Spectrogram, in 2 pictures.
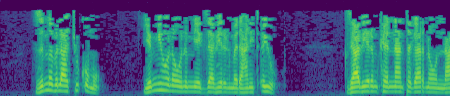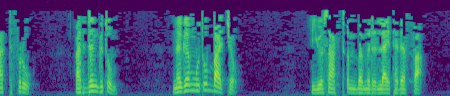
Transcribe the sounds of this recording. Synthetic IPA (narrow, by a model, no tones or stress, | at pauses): zɨmːɨβɨlat͡ʃːukʼumu | jɛmːiho̞nəwnɨmjɛɨɡzijaβhe̞ɾɨnməd̪hanit̪ɨju | ɨɡzjaβhe̞ɾɨmkʰəɨnːant̪ʰəɡaɾnəwɨnːat̪ːɨ̥fɨɾu | ʔat̪d̪əŋɡɨt̪ʼum | nəɡəmːut̪ʼubːat͡ʃːɛ̰w | ʔɨjːosaft̪ʼɨmbəmɨd̪ɨɾlajt̪ʰəd̪əfːa̰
